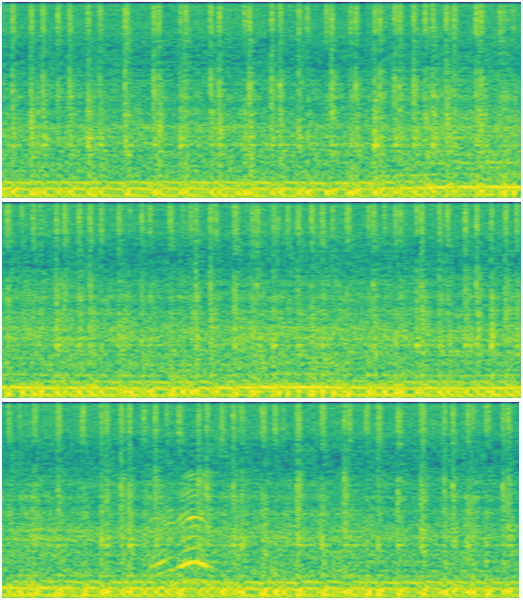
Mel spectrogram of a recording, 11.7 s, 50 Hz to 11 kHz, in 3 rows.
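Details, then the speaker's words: 1979 Arctic Cat Jag 3000 340cc vintage two-stroke snowmobile, cold start after sitting with ice in the carb, about 10 pulls, fuel pump zip-tied on: fast, raspy idle with steady popping and one small blip. Runs solid. "Start it up. There she is, guys. I don't know, that was probably close to 10 pulls."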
